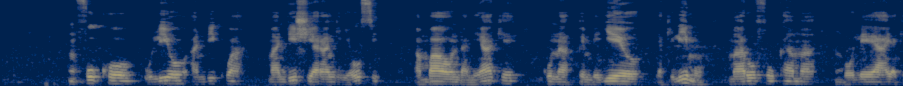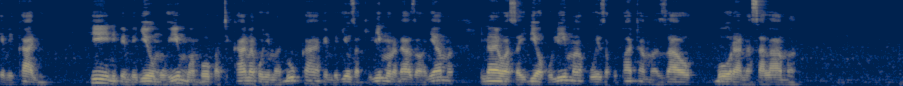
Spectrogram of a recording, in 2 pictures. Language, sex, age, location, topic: Swahili, male, 25-35, Dar es Salaam, agriculture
